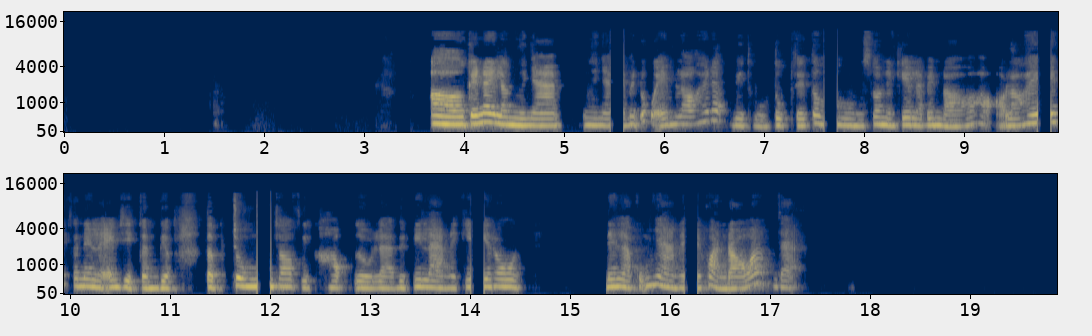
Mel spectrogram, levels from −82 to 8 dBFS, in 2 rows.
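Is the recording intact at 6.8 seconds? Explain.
Yes, the speech at 6.8 seconds is intact, with no dropout, click, distortion or other fault at that moment.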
